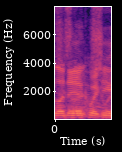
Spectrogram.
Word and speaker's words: Linnea Quigley: That's right, Linnea Quigley. – Is that how you say it, Cody? – Yes, it is.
